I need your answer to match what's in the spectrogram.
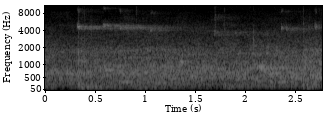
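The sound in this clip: A basketball is dribbled on the court during a game between the Harbor Beach Pirates and their opponents. Faint thuds sit under steady background noise, with one sharper bounce standing out early.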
